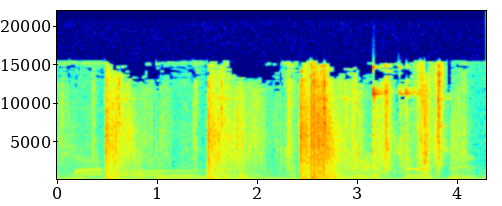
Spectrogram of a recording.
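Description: Gunfire in the video game Fallout New Vegas: several loud bursts of shots about a second apart, with game music tones running underneath and brief voice sounds mixed in.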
